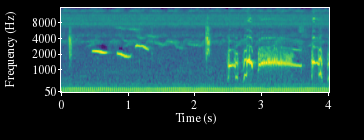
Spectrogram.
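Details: White-rumped shama song serving as a trap lure: clear whistled notes dropping and rising in short phrases, followed by harsh buzzy bursts and chattering, with a constant low hum underneath.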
